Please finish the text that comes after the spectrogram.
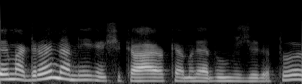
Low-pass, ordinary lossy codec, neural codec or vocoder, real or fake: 7.2 kHz; Opus, 16 kbps; codec, 16 kHz, 1 kbps, FunCodec, trained on LibriTTS, 50 frames a second; fake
